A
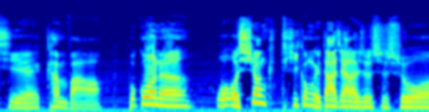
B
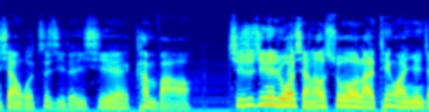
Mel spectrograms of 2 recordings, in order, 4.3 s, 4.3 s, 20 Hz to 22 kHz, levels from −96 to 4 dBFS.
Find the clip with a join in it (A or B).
A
